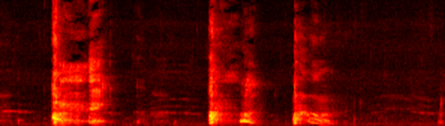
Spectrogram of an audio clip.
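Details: Hospitalized patient at night: three loud, harsh cough bursts, some double, in a quiet room; productive-sounding adult cough.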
